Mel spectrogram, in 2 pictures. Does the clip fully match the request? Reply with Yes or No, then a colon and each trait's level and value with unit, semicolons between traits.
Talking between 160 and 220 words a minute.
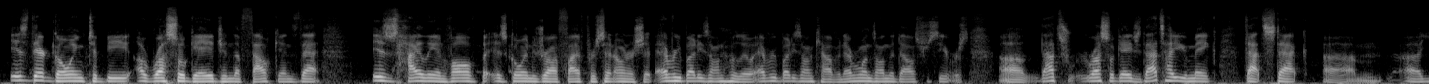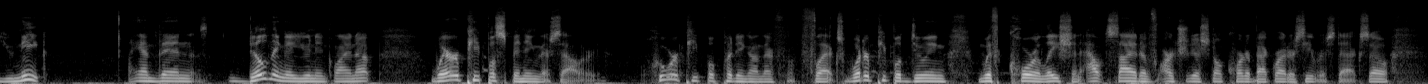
Yes: average, 170 wpm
